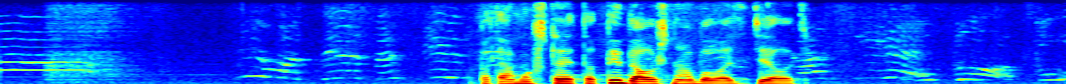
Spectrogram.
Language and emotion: Russian, angry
